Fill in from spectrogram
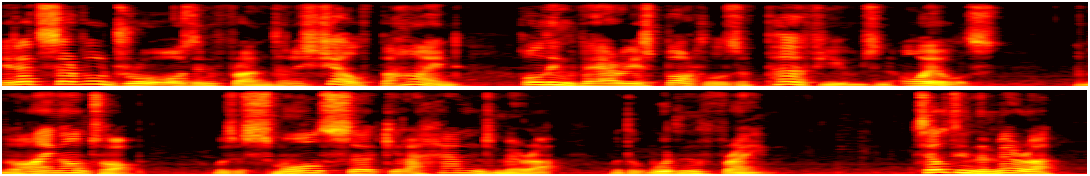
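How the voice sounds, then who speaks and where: A man narrating a scripted first-person fantasy story in a measured, descriptive storytelling manner. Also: fairly high pitch.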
